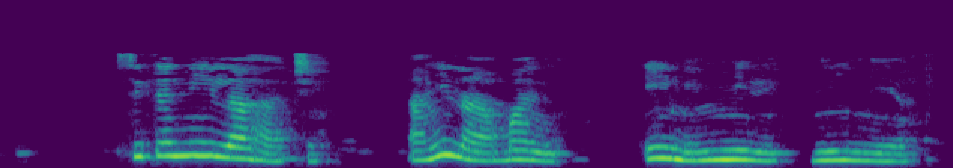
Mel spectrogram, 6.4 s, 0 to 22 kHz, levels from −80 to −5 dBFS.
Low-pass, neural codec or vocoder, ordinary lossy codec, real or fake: 7.2 kHz; codec, 16 kHz, 4 kbps, FreqCodec, larger model; MP3, 24 kbps; fake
